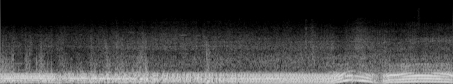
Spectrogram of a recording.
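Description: A Kawasaki ZX4RR motorcycle, still being broken in, drones steadily while ridden on the road near Mangatarem, Pangasinan, its loud, close engine note holding even before a quick dip and rev near the end.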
